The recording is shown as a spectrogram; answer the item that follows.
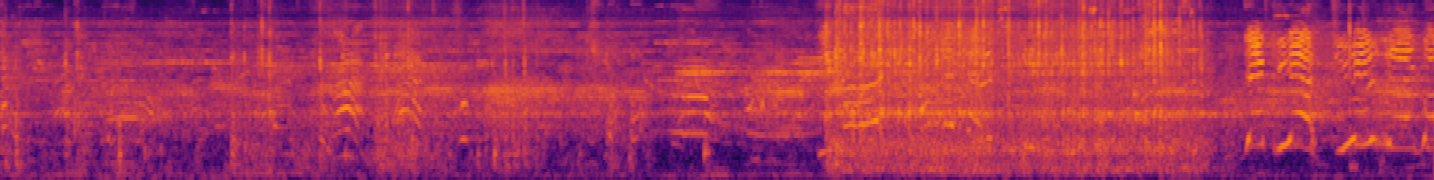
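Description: Children's voices chattering and calling out as they play, with a dense rushing noise from about six seconds in that lasts some three seconds.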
